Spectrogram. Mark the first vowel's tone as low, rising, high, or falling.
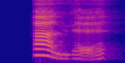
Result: falling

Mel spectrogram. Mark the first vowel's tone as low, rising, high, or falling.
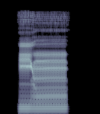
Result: high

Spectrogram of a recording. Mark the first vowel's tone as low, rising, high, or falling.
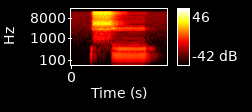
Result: low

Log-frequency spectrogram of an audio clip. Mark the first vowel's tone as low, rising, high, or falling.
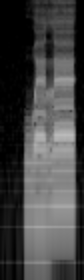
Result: low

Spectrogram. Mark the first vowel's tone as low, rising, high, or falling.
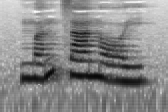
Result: rising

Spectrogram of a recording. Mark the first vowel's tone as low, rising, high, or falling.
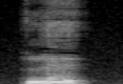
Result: low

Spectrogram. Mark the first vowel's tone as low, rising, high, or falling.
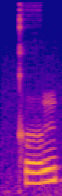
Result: rising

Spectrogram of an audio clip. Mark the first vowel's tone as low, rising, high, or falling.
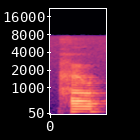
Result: low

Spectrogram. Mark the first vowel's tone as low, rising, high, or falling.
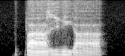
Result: low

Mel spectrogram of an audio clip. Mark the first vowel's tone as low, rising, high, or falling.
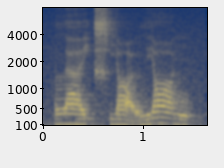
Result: rising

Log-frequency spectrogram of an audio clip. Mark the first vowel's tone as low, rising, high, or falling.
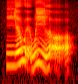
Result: rising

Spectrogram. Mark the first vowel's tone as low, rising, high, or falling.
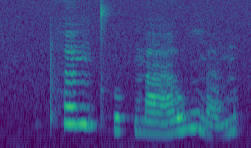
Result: high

